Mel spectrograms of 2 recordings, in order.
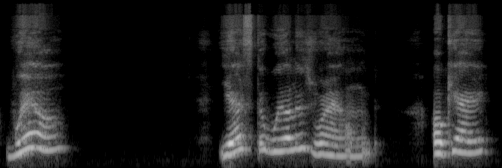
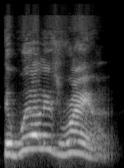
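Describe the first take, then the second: First: Slow, drawn-out agreement before objecting; mock concession. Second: Firm, slightly louder statement of fact; imitated insistent teacher. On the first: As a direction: concede it slowly, with a but coming. Her grudging reply to the teachers. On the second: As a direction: lay it down like a fed-up teacher. Teachers insisting, in acted quote.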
